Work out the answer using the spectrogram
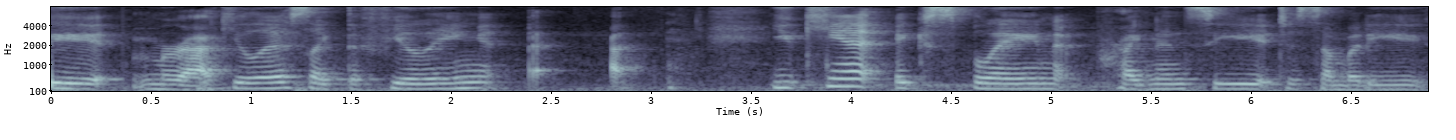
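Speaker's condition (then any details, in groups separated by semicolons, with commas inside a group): No condition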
